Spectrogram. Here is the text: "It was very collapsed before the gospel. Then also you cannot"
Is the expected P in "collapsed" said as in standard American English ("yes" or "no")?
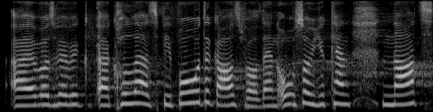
no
